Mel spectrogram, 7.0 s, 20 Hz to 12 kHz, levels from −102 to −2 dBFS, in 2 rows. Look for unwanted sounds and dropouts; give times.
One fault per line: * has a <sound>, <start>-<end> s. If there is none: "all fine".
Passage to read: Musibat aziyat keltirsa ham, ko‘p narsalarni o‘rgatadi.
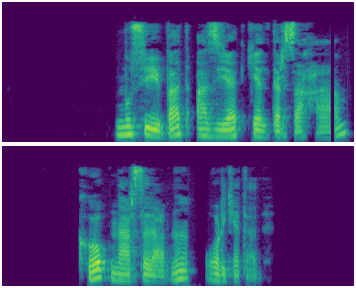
* has a dropout, 3.3-3.3 s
